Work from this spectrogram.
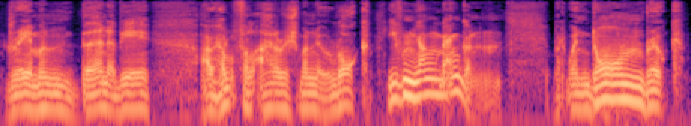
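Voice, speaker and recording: An actor playing a shrewd, commanding older British detective who also narrates a radio drama, gravelly and husky, with a theatrical, emphatic delivery. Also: male voice, a bass voice, no room sound, clean studio sound, exaggerated voice. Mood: measured narrating.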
